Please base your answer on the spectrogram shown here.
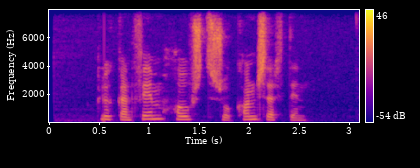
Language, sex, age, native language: Icelandic, female, 30-39, Icelandic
